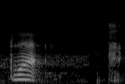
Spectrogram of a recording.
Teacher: இந்த ர சொல்லும்போது நம்மளோட நாக்கு மேலெண்ணத்தோட நுனி பகுதியை தொடணும். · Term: இடையின ரகரம்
